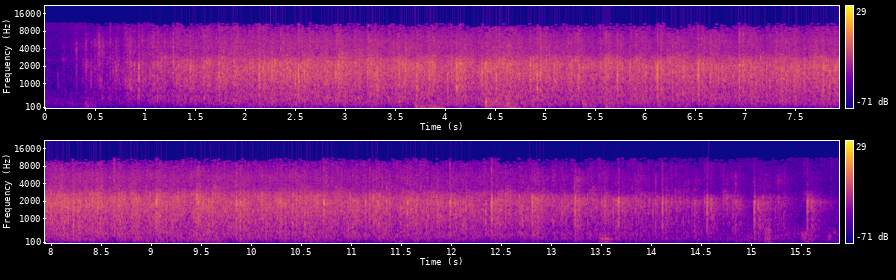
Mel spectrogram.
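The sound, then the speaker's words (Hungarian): Sustained audience applause, a dense, even wash of many hands clapping that swells quickly and holds steady for about fifteen seconds before thinning out at the end. “Köszönöm a tapsot, olyan érdekes ez, mert vagy tíz évig úgy voltunk, hogy sosem volt taps”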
